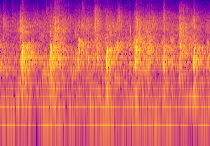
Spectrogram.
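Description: Scattered audience clapping: a few irregular claps each second from several pairs of hands, in reaction to a quip.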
